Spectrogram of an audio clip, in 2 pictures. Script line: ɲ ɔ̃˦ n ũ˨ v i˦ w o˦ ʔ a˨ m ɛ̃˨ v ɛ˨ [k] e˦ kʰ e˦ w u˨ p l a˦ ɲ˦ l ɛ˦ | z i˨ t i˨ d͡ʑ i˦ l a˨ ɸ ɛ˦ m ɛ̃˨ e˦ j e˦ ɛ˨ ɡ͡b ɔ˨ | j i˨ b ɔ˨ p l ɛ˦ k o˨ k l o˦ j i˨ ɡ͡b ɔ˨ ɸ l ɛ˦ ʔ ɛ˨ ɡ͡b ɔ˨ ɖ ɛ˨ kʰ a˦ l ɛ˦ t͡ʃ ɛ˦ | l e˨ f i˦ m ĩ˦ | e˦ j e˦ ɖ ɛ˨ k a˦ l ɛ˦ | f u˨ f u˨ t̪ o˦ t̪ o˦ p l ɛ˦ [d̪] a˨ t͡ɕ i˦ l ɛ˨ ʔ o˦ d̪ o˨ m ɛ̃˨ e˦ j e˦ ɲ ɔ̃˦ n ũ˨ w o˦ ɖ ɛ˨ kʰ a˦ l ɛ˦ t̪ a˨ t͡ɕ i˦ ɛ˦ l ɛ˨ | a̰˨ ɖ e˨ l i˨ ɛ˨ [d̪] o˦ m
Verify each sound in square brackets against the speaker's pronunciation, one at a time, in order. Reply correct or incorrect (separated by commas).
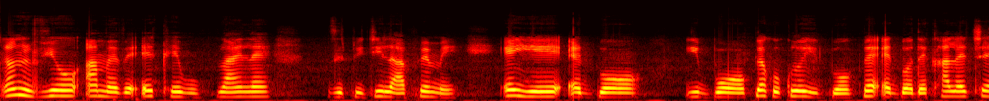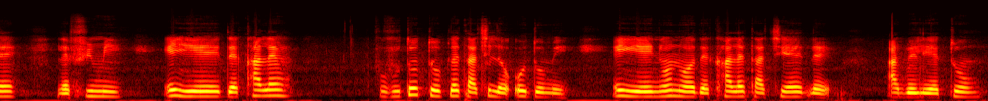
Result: incorrect, incorrect, incorrect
